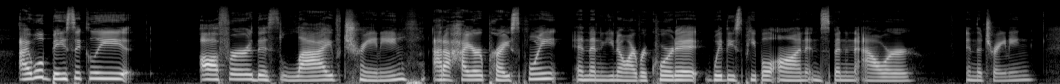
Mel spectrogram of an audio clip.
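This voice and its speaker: In a normal speaking voice with an American accent, the speaker goes at a moderate pace with ordinary pitch variation, on a very clean recording with a silent background. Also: woman, medium pitch for a woman. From Florida, US. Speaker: podcast host, content creator and social media marketer. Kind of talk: casual solo talk.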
